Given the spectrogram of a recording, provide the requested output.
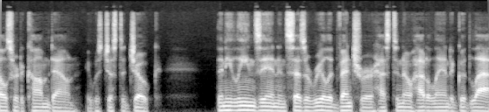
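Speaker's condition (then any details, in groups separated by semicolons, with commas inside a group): No condition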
